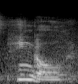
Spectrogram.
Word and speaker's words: Pingel: that's funny because my name last name is Pingel and people always mispronounce it I always say tingle Dingle Pringle Dingle single tringle are you a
